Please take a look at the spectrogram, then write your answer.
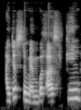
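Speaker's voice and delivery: usual speaking voice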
